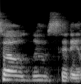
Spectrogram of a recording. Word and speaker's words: SoLouCity: I think it's Solo City, like Louis, St. Louis.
